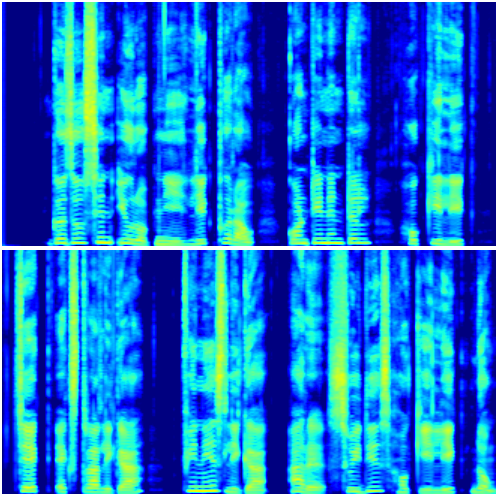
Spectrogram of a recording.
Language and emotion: Bodo, neutral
